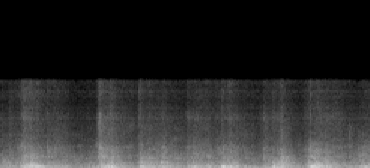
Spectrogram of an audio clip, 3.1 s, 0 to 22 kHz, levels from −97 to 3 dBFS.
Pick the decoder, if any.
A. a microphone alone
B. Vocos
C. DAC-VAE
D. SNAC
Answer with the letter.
C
